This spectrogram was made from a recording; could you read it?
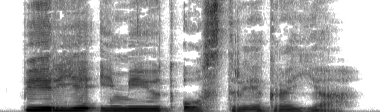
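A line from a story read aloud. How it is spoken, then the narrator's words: Quiet spouse's comment. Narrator (Russian): тихо прозвучал комментарий супруга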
